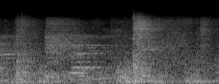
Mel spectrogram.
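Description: Boxing gloves landing punches in sparring: a few sharp smacks and thuds, the loudest about a second and a half in, over voices around the ring.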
